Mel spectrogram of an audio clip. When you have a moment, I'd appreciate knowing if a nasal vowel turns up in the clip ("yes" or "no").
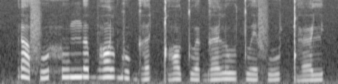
no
